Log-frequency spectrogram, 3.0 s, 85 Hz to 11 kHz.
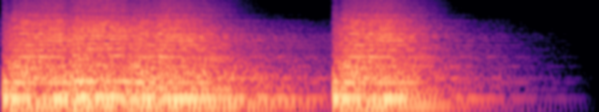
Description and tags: Stereotypical drama sounds. THE classic two are Dramatic_1 and Dramatic_2 in this series.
